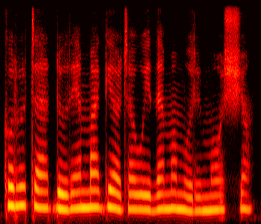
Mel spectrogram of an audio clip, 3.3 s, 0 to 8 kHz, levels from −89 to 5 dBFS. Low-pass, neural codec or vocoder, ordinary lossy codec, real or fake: 7.2 kHz; codec, 24 kHz, 0.5 kbps, DualCodec; none; fake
